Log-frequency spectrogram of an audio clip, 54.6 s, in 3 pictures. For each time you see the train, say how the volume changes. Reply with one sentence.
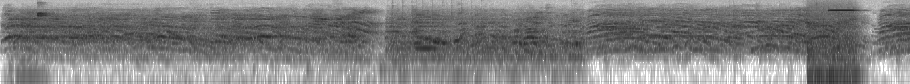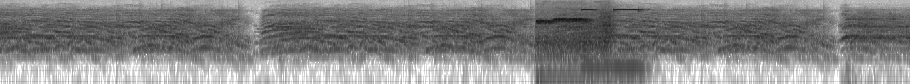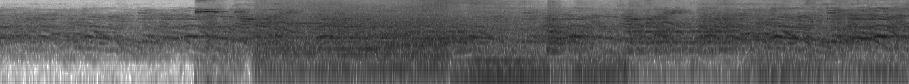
The train can be heard from 41.4 to 54.5 s, getting quieter.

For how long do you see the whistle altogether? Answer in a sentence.
The whistle can be heard for 3 seconds in total.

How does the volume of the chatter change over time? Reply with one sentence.
The volume of the chatter goes up.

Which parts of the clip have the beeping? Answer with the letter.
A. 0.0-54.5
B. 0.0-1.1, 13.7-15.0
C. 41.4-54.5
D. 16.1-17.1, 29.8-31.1
D.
